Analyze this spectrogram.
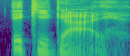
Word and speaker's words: Ikigai: while on Entrepreneurs on Fire is this phrase, Ikigai. And I know I'm pronouncing that correctly as far Yes. as I know. Good, thank you. And I want to talk about exactly what is Ikigai and what success has it led to for you?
